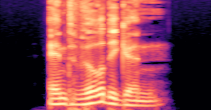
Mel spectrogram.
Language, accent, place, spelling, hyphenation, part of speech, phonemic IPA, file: German, Germany, Berlin, entwürdigen, ent‧wür‧di‧gen, verb, /ɛntˈvʏʁdɪɡən/, De-entwürdigen.ogg
- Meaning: to debase/degrade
